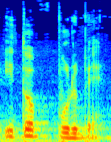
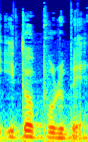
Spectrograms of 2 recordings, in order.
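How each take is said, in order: First: ইতঃপূর্বে with the p held and doubled, ই-তোপ-পূর্বে; correct pronunciation. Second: ইতঃপূর্বে said loosely with a single light p, no doubled sound; ইতঃপূর্বে as people usually say it, the p short and unstressed; common everyday pronunciation. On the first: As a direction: say ইতঃপূর্বে carefully, lengthening the p after the visarga. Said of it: "সঠিক উচ্চারণ হবে ইতঃপূর্বে". (সঠিক উচ্চারণে ইতঃপূর্বে, প দ্বিত্ব করে) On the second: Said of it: "যদিও আমরা উচ্চারণ করি কি?". (প্রচলিত উচ্চারণে ইতঃপূর্বে, প দ্বিত্ব ছাড়া) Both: Shown as a demonstration.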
